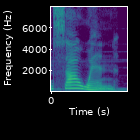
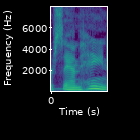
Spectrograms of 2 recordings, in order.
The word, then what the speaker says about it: Samhain: On Samhain, or Samhain as you may have heard it pronounced in America,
